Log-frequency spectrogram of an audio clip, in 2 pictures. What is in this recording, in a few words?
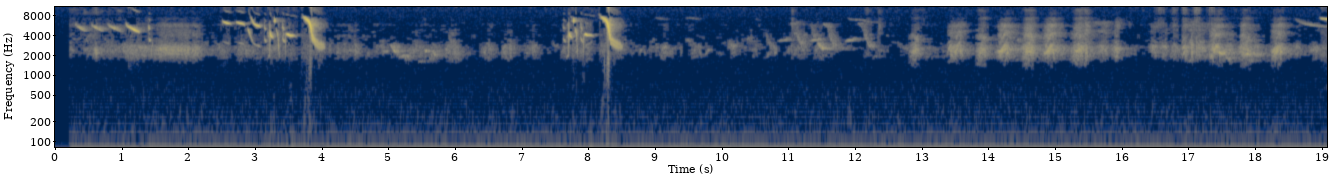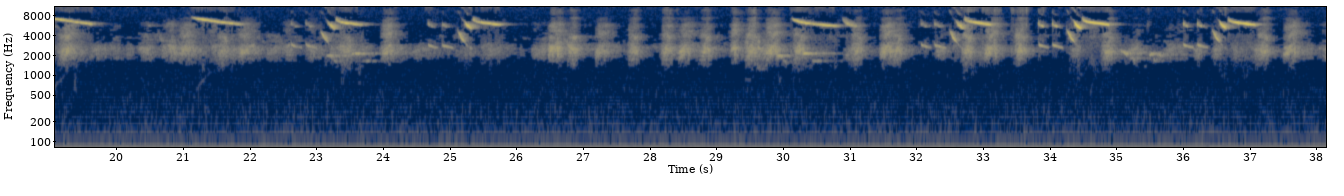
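obyknovennyy remez golos, penduline tit voice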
